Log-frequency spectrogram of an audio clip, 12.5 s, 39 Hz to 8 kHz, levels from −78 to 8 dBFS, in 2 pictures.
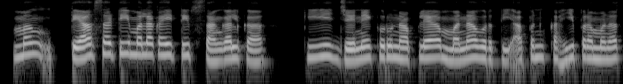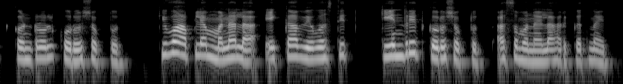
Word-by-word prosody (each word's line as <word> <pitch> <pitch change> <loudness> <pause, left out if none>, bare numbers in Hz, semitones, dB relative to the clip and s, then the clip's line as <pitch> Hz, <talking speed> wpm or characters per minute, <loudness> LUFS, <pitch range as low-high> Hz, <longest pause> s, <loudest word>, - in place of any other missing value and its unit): मग 250 +2 -1 0.2
त्यासाठी 240 +6 +3
मला 250 -1 +3
काही 250 0 +1
टिप्स 245 0 -4
सांगाल 185 +4 +2
का? 165 -2 0 0.4
की 225 +2 -2
जेणेकरून 205 +4 +1
आपल्या 210 +2 +2
मनावरती 185 -1 0
आपण 220 0 -4
काही 185 +7 -3
प्रमाणात 200 -1 0 0.2
कंट्रोल 200 +2 0
करू 175 -2 +2
शकतो 165 -3 -6 0.4
किंवा 270 +2 +6
आपल्या 245 -1 +2
मनाला 195 -3 +3
एका 200 +3 +1
व्यवस्थित 200 +4 0 0.4
केंद्रित 230 +5 +3
करू 200 -1 +4
शकतो 170 -4 -6 0.3
असं 200 +1 -4
म्हणायला 170 -1 -1
हरकत 170 0 -8
नाही. 155 -4 -6
200 Hz, 140 wpm, -23 LUFS, 180-225 Hz, 0.4 s, किंवा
